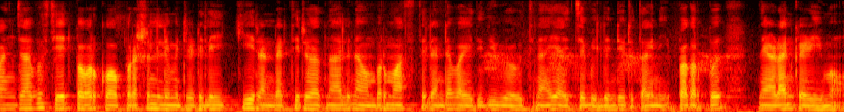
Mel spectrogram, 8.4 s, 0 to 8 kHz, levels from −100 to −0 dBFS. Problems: low volume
